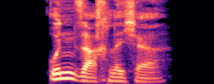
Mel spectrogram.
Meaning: 1. comparative degree of unsachlich 2. inflection of unsachlich: strong/mixed nominative masculine singular 3. inflection of unsachlich: strong genitive/dative feminine singular
- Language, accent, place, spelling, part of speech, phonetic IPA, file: German, Germany, Berlin, unsachlicher, adjective, [ˈʊnˌzaxlɪçɐ], De-unsachlicher.ogg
